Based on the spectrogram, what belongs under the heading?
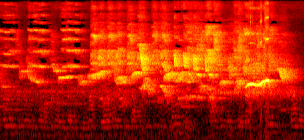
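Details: Caged male-style white-necked thrush song in the pianado style, from a Brazilian breeder's bird: dense, rich warbled phrases, rapid varied notes overlapping, ending in a bright upward whistled slur.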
